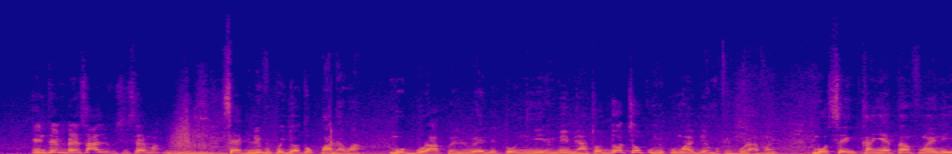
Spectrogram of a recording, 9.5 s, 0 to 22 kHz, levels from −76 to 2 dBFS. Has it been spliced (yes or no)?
yes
